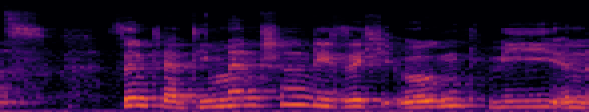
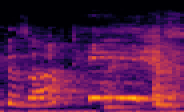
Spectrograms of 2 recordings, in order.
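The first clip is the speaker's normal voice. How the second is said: bursting into high giggles; laughing; 13 semitones higher, 12 dB louder than usual. Real, not acted. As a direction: giggle through the words. Laughs at own word Glied.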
